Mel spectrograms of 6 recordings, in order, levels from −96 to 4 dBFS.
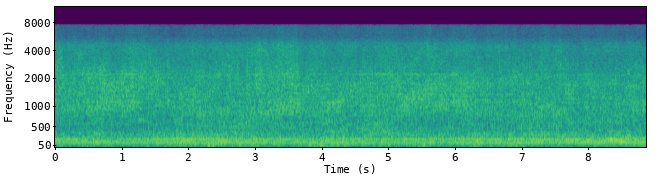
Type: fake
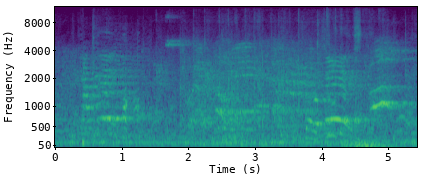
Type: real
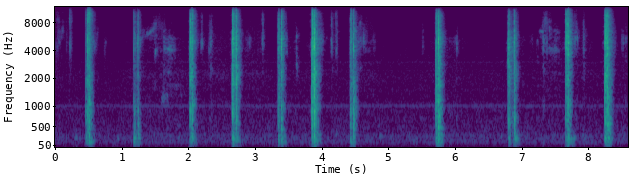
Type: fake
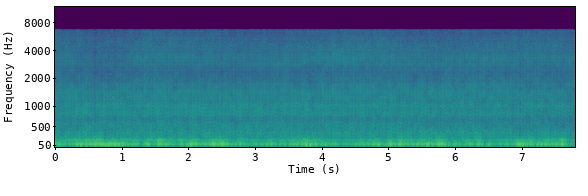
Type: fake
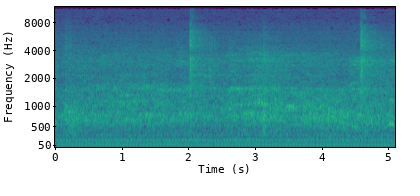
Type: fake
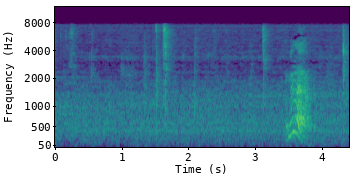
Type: real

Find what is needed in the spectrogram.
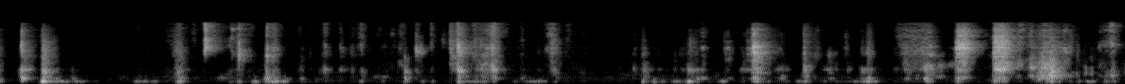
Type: fake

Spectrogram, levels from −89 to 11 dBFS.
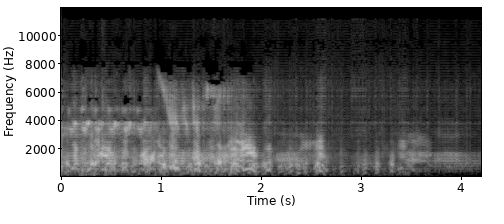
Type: fake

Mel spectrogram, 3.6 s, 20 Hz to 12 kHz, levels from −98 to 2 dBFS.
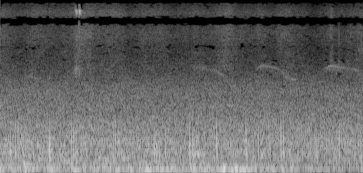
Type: real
